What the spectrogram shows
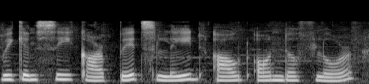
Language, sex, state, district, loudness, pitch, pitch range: English, female, Assam, Kamrup Metropolitan, -15 LUFS, 195 Hz, 185-220 Hz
